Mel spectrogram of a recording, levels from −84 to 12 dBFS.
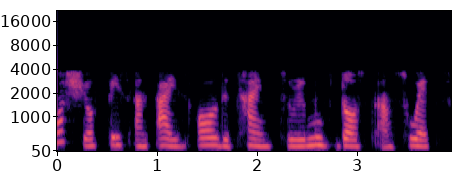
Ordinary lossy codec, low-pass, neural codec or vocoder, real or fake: none; 3.6 kHz; vocoder, 24 kHz, 100 mel bands, Vocos; fake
